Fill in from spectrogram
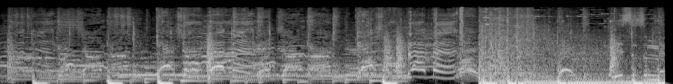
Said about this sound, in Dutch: Nou, jullie hoorden daar de geweerschoten.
